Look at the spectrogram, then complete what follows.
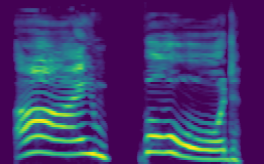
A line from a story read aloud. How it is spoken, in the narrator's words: he roared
